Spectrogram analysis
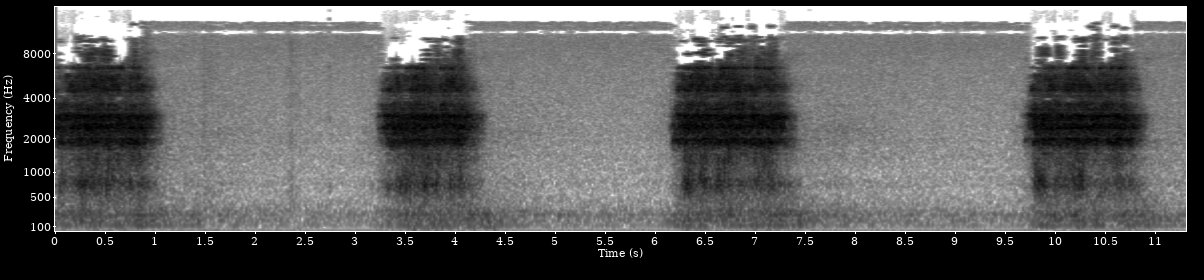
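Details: Person asleep during a Skype call, snoring heard through the Skype call audio: loud, harsh rasping snores at regular intervals, about 18 per minute, with quiet pauses between breaths; ordinary heavy snoring.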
